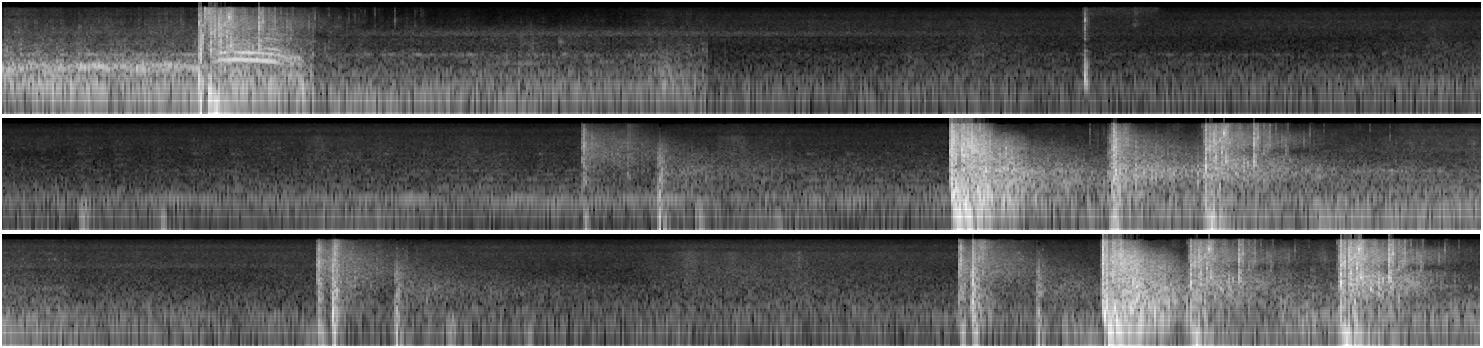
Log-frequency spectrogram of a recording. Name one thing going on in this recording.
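Rifle shots crack loudly and echo outdoors, one after another.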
